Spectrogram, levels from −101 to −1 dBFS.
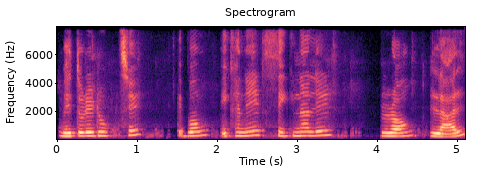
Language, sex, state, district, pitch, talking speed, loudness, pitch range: Bengali, female, West Bengal, Kolkata, 275 Hz, 95 wpm, -16 LUFS, 250-295 Hz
